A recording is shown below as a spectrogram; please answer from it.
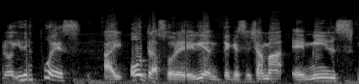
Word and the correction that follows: Emilce: Moler, ¿Cómo se dice? Eh, Emils, Bueno. – Emilce.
